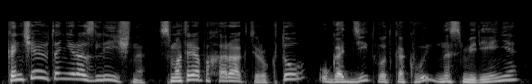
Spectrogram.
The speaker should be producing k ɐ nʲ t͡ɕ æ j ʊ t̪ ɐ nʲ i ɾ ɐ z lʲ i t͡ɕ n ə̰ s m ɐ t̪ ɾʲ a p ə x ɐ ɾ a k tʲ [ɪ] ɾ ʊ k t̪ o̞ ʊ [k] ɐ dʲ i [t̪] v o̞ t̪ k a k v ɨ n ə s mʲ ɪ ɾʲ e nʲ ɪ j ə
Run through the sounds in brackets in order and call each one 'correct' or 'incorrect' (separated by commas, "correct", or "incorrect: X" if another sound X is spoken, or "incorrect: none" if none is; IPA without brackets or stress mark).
correct, incorrect: ɡ, correct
